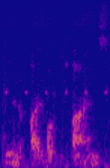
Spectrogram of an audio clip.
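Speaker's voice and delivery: very low faint voice; trailing off almost inaudibly; barely audible. Real, not acted. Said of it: "your voice is very low only".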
